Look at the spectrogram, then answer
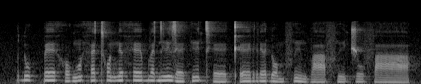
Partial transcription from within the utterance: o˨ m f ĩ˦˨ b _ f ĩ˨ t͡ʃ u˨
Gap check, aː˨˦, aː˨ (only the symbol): aː˨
